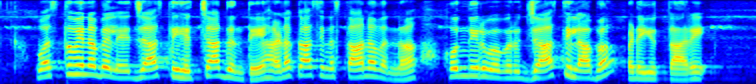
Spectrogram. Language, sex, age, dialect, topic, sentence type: Kannada, female, 18-24, Coastal/Dakshin, banking, statement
